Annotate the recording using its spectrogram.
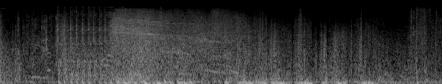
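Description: Explosions rumble and boom in the distance.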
